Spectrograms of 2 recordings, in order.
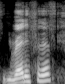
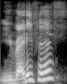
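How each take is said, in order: First: Said in the usual way. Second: Teasing buildup. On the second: Real, not acted.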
